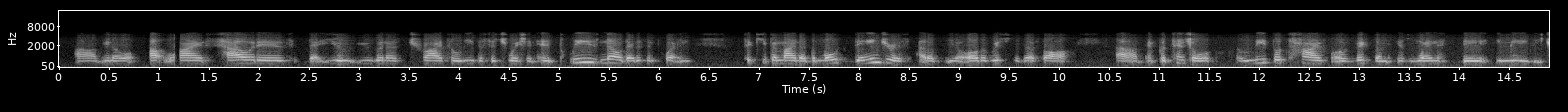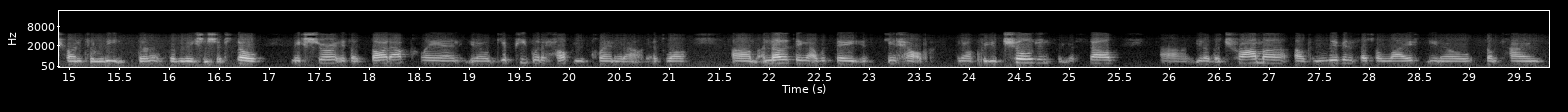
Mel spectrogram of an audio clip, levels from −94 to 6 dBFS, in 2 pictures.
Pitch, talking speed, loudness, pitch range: 190 Hz, 215 wpm, -24 LUFS, 180-215 Hz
